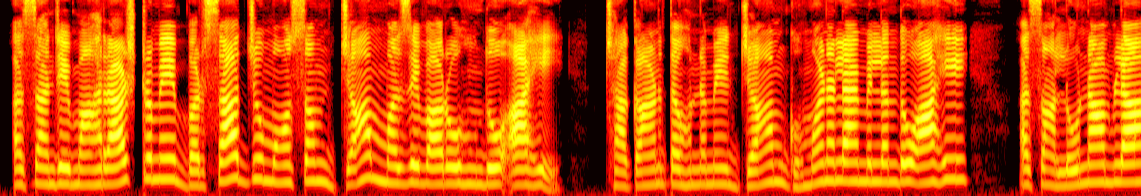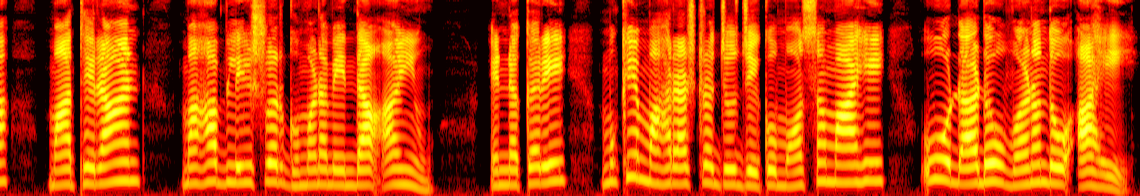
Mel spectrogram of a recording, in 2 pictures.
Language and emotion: Sindhi, neutral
